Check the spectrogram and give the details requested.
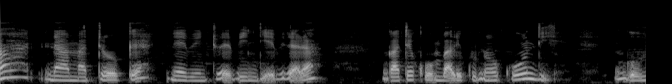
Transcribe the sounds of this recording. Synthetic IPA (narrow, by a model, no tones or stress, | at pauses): anaːmato̞ke̞ne̞βiːntue̞̰βiːndie̞̰βiɾa̰la | ŋɡate̞kṵːmba̰likuno̞kuːndi | ŋɡo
